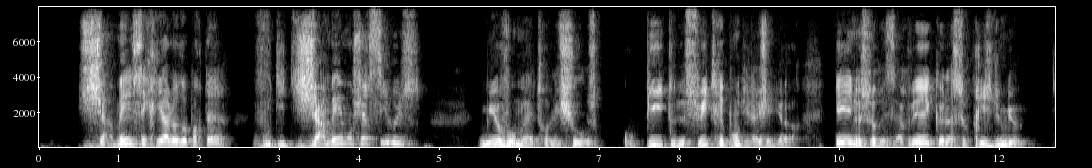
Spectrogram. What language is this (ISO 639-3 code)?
fra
